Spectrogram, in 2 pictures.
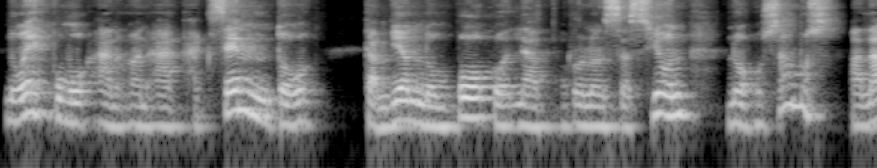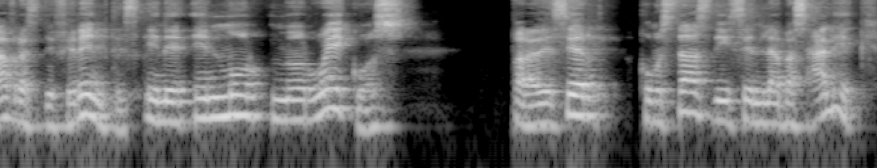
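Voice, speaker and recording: Slow Arabic-accented man lecturing. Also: a little high, expressive, darkish tone, echoey room. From Lebanon. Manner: slow, halting, with self-corrections. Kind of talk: online talk, explaining.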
